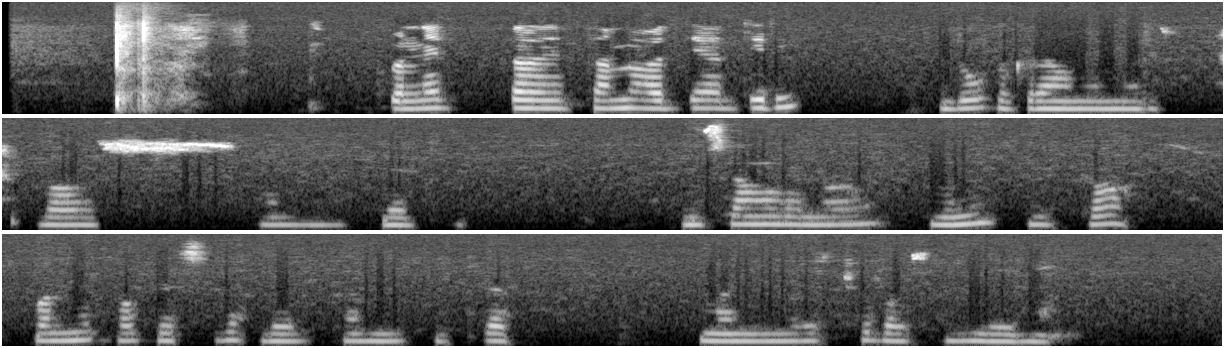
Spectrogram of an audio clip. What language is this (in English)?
Sidamo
